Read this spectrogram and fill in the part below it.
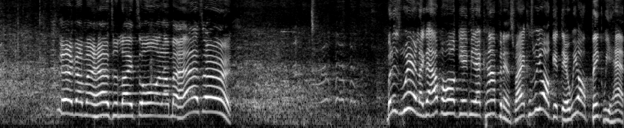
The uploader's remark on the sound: Stand Up Comedy Live Gotham Comedy Club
